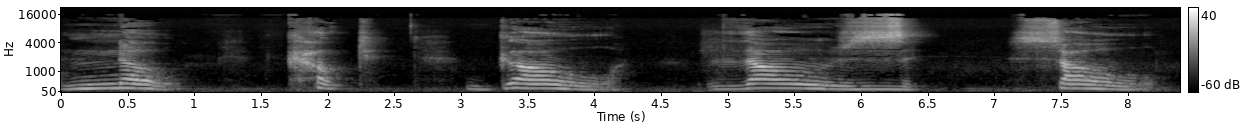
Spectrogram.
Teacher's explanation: o becomes oh oh begin with your jaw tongue alone forward lips are rounded o o it resonates at the back of the throat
